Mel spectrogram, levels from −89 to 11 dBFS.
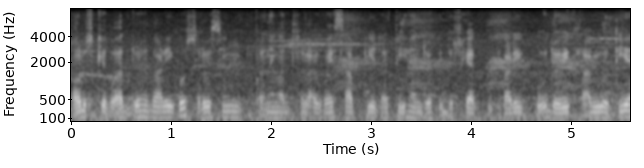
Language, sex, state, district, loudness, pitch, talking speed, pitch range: Hindi, male, Bihar, Kishanganj, -20 LUFS, 110 Hz, 280 wpm, 105-115 Hz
